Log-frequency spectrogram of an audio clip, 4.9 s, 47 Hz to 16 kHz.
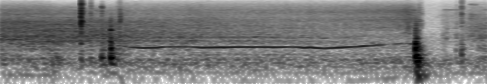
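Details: High-mileage 2002 Volvo S80 sedan power window: clunk, then smooth steady motor hum about three seconds, thump at the stop; normal power window operation (only driver's window doesn't work).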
